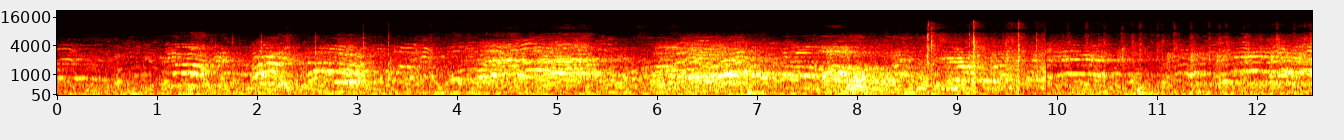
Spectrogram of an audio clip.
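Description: Several voices talking and calling out around a football pitch during play, over a steady low rumble. A few sharp taps come about nine seconds in.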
